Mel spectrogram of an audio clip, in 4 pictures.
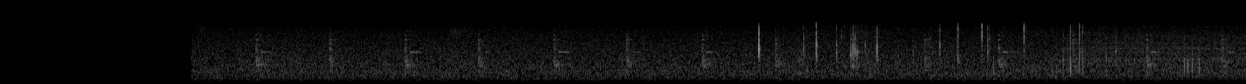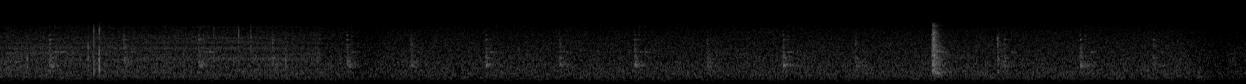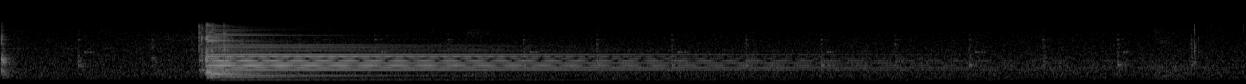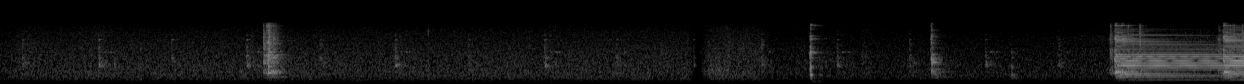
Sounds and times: Tick-tock: 2.6 - 3.4, 4.0 - 11.6, 18.8 - 21.2, 21.8 - 24.2, 25.7 - 37.0, 41.3 - 42.2.

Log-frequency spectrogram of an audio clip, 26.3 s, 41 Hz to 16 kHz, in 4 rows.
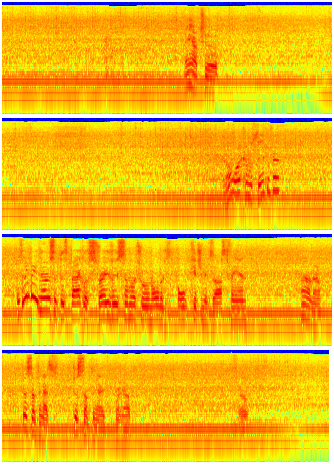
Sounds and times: Mechanical fan: 0.0 - 26.3
Speech: 3.6 - 4.4, 11.0 - 12.2, 13.5 - 18.2, 19.2 - 22.4, 24.4 - 24.8.

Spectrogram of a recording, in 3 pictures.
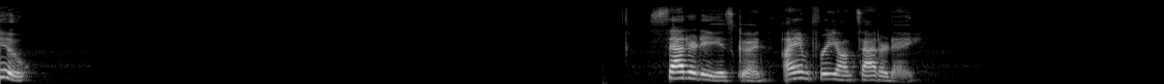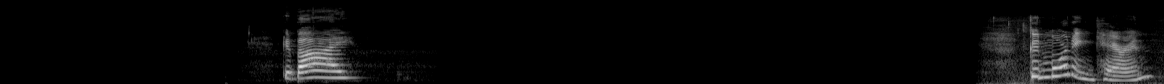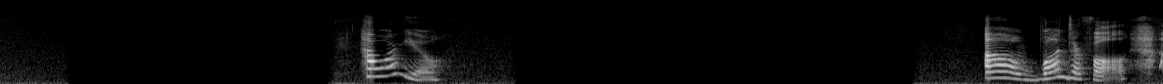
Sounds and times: Speech: 0.0 - 0.3, 6.5 - 9.2, 14.5 - 15.3, 21.9 - 23.2, 26.9 - 27.8, 33.2 - 34.9.

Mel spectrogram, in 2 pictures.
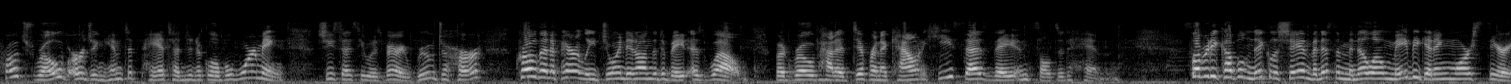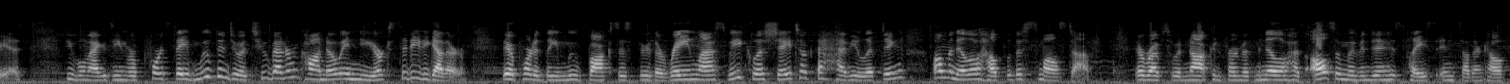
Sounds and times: Speech: 0.0 - 11.2, 11.9 - 30.2.

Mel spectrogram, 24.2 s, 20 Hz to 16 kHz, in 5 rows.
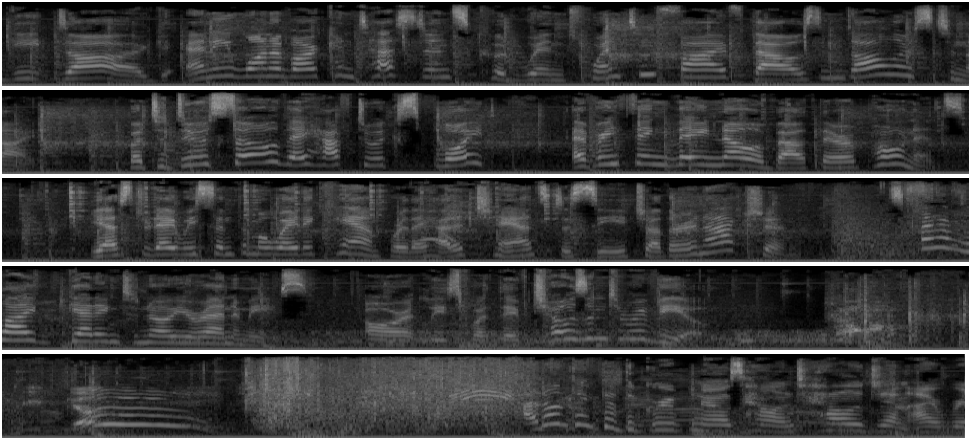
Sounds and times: Speech: 0.0 - 4.9, 5.5 - 13.6, 14.2 - 18.0, 22.0 - 24.1
Music: 0.0 - 24.1.

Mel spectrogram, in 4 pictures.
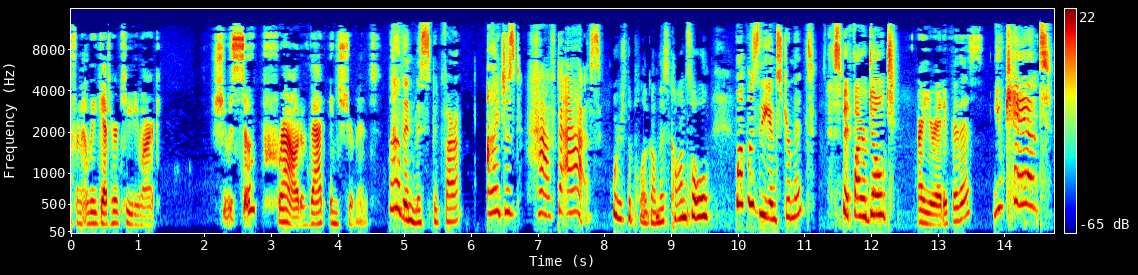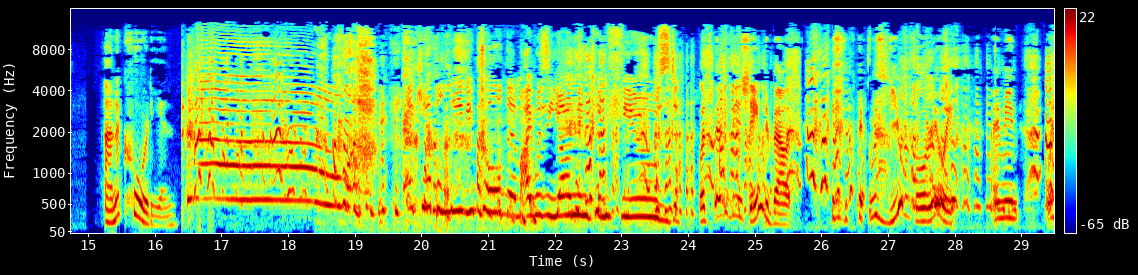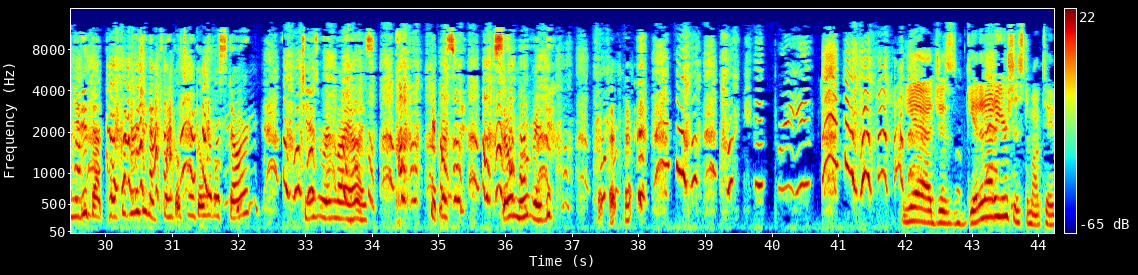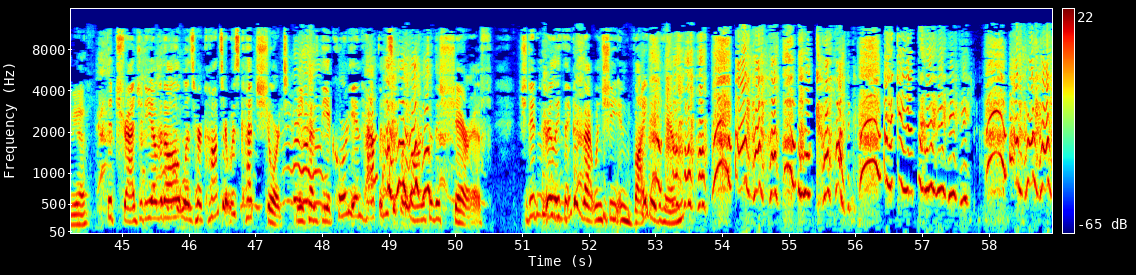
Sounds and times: Speech: 0.0 - 1.3, 2.2 - 19.0, 19.7 - 25.6, 26.5 - 34.1, 34.9 - 36.8, 39.8 - 40.6, 41.9 - 53.6, 56.4 - 57.6.

